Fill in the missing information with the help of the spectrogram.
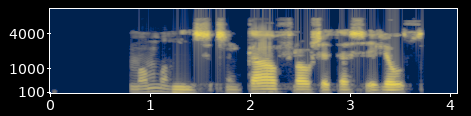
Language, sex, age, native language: Icelandic, male, 15, Icelandic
